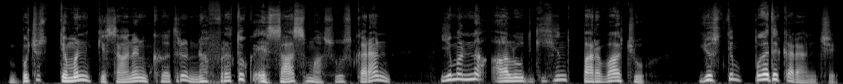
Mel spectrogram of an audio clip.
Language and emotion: Kashmiri, disgusted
